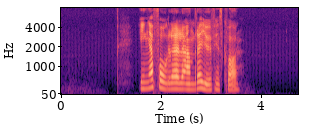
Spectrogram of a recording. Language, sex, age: Swedish, female, 25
